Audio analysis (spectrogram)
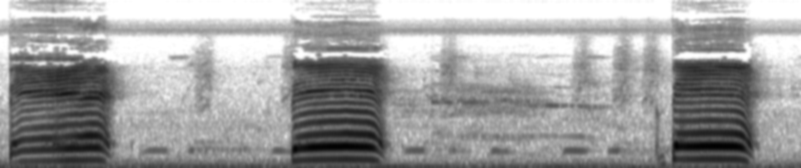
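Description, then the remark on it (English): A person's voice imitates a goat's bleat three times as a call that brings goats running across a field, each call a loud, wavering, nasal bleat about a second long, separated by pauses of a couple of seconds. “I can do that call, and the goats just come running across the field.”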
